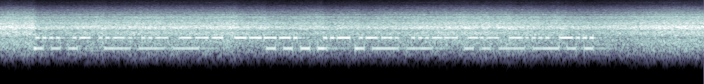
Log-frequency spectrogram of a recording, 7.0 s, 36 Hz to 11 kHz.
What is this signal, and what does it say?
Morse code, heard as two keyed tones, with radio static and room echo. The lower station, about 14 wpm, 410 Hz: SO HW?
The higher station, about 35 wpm, 840 Hz: HAFUO9 UP3K6B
